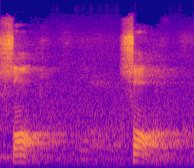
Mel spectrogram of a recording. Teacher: Sifat huruf yang so ni yang mana kita kena memuncungkan sedikit dari mulut kita, beratkan hurufnya. Berat dan tebalkan hurufnya.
